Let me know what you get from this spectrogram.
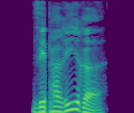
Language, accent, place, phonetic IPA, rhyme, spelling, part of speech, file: German, Germany, Berlin, [zepaˈʁiːʁə], -iːʁə, separiere, verb, De-separiere.ogg
- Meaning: inflection of separieren: 1. first-person singular present 2. first/third-person singular subjunctive I 3. singular imperative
